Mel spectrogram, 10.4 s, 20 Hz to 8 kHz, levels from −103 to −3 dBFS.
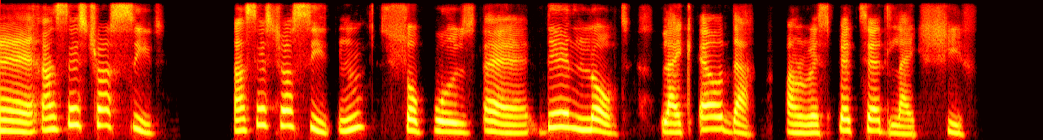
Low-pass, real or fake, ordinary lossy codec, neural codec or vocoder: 7.2 kHz; fake; none; codec, 16 kHz, 2 kbps, FunCodec, trained on Chinese and English, 25 frames a second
